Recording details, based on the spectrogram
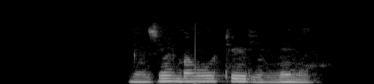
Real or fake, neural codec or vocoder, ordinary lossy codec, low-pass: real; none; AAC, 48 kbps; 7.2 kHz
